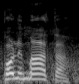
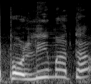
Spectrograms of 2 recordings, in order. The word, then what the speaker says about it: polímata: termo né polímata ou polimata já vi já ouvi pessoas pronunciando de maneira diferentes tá eh polímata ou polimata tá tanto faz tá eh mas são pessoas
